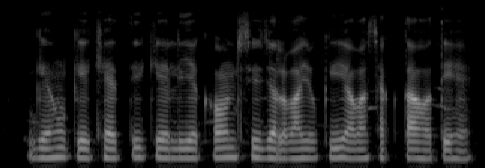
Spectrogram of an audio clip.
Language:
Magahi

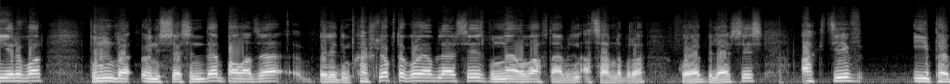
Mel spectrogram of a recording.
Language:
Turkish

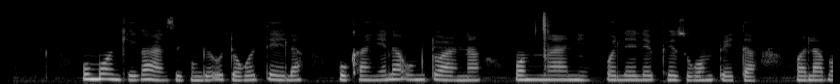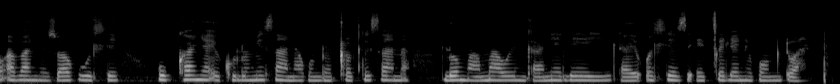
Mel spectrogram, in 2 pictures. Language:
North Ndebele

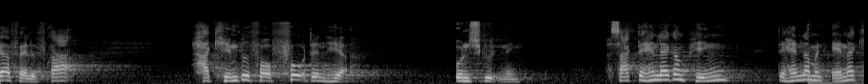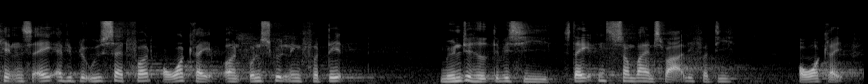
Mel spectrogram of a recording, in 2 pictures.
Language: Danish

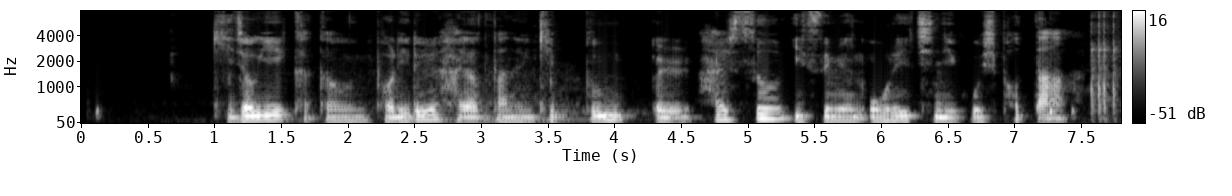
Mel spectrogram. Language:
Korean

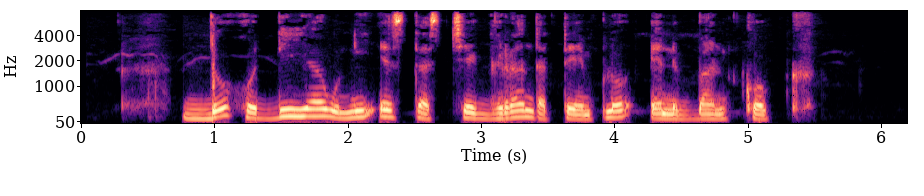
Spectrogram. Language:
Esperanto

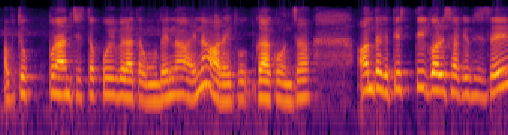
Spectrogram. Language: Nepali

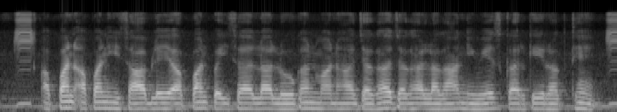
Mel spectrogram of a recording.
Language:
Chhattisgarhi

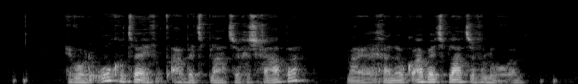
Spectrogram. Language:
Dutch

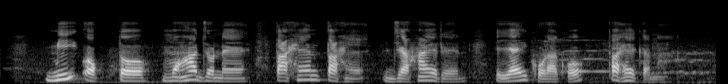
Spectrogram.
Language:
Santali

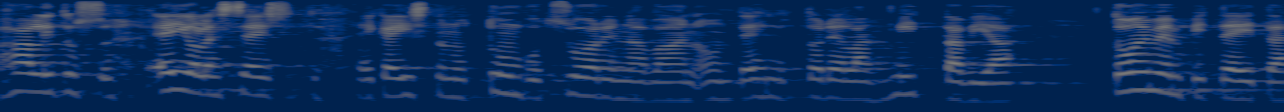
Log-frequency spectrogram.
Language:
Finnish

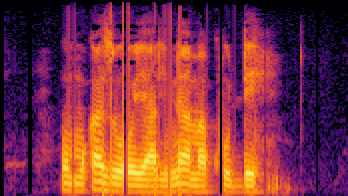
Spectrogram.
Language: Ganda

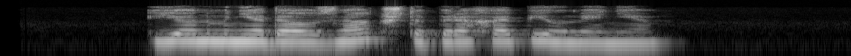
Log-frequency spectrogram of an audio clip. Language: Belarusian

